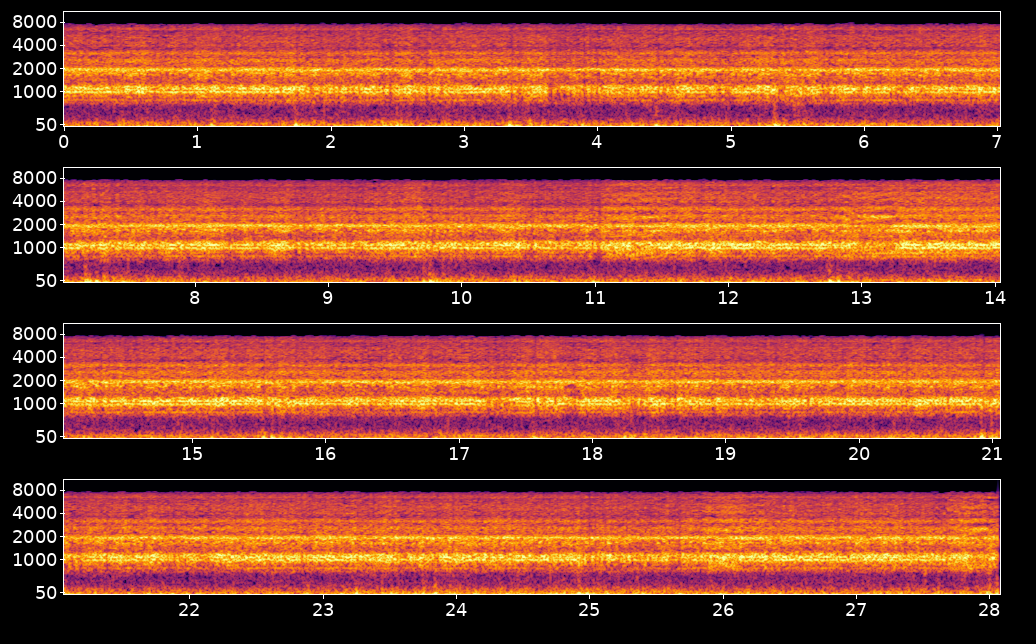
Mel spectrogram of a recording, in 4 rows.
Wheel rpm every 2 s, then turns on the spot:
230, 230, 230, 230, 230, 230, 230, 240, 240, 230, 230, 230, 230, 230.
none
